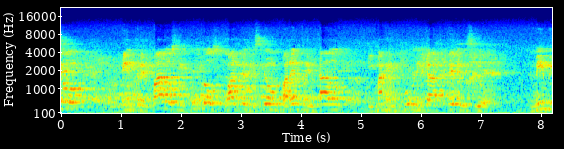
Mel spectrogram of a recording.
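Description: A man speaking Spanish to the camera.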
